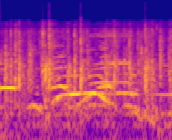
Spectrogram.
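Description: A church congregation breaks into a brief burst of loud, dense applause and cheering, with voices mixed into the crowd noise.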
